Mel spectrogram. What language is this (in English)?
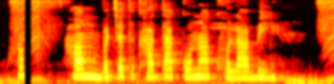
Maithili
